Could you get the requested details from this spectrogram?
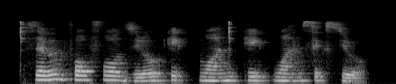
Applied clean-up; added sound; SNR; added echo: neural mask model RNNoise.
